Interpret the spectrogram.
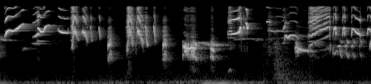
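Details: Fighting oriental magpie-robin (kacer), highly agitated: very high, rapid trilled whistles and scratchy bursts tumble together, with a lower rasping phrase midway before shrill quavering notes return.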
